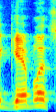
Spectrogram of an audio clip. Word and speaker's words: giblets: out of him and I say giblets I have my entire life because giblets is spelled with a G that's kind kind people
